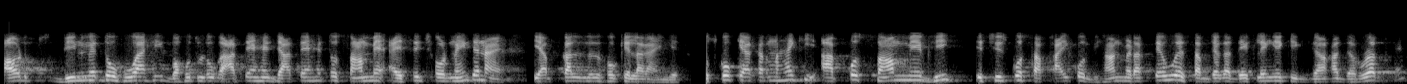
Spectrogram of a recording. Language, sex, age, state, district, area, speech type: Hindi, male, 30-45, Bihar, Begusarai, rural, conversation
